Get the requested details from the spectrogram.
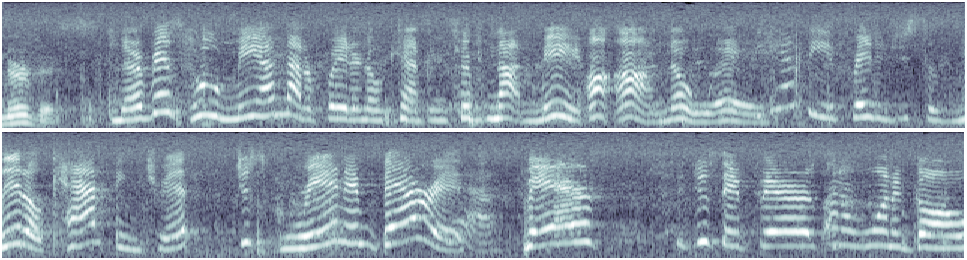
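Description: A boy talks with animation.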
